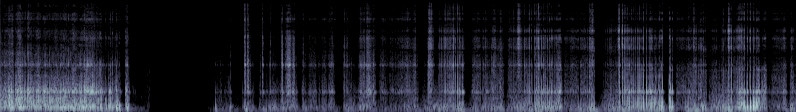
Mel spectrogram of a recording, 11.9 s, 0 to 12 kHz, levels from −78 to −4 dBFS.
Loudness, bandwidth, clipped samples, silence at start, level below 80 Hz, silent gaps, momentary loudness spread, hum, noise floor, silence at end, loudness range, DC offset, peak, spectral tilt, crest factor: -35 LUFS; 11.5 kHz; under 0.1%; 0 s; -46 dBFS; 2.24-3.11 s; 18 LU; none; under -90 dBFS; 0 s; 9 LU; under 0.1%; -12 dBFS; -6 dB/octave; 24 dB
